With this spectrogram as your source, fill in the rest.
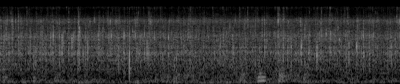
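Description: Chopped ivy gourd frying in an open pan with turmeric and salt, a steady dense crackling sizzle throughout with faint scraping of stirring now and then.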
